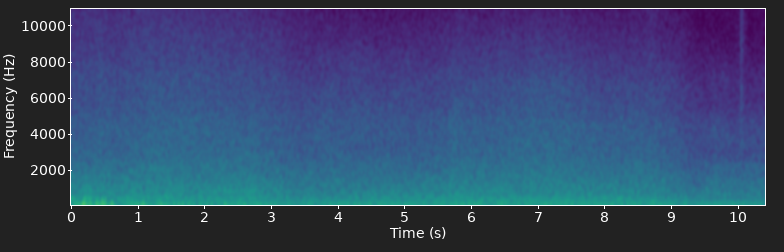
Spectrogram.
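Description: Steady rush of wind and breaking surf, with wind buffeting the microphone in the first second. The hiss eases a little near the end.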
